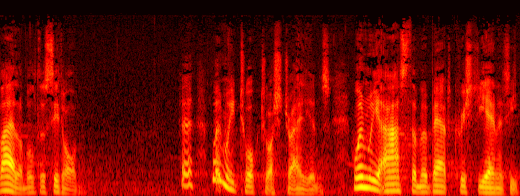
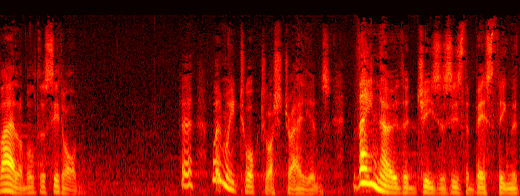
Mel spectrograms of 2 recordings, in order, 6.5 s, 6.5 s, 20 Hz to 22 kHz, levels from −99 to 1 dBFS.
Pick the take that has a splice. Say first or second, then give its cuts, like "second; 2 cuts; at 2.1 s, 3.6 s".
second; 1 cut; at 4.3 s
